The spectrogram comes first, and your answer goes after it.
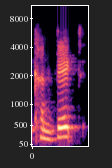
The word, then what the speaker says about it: convict: at the second one listen to how i pronounce it jury members should convict the defendant of robbery jury members should condemn the second syllable so everybody repeat after me convict convicted okay now we're gonna say both of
